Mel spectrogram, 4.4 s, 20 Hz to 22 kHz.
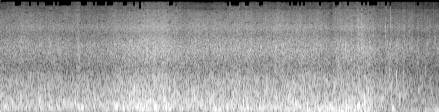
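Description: Lake water washing and lapping in Alan Wake 2 around flooded lakeside ground, a steady broadband wash of surf rising and falling with wind-like hiss, no talking.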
